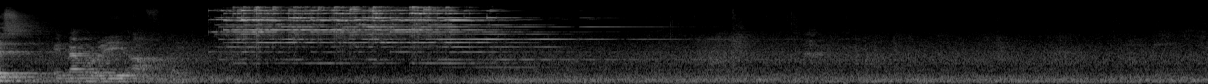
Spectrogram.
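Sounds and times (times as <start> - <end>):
small bells jingling: 2.1 - 7.3.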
